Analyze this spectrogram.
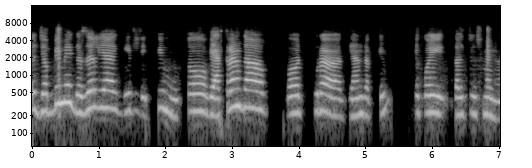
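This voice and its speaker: A woman's fairly high-pitched voice, with a dry, close sound and no echo. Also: ordinary pitch variation. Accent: Gujarati. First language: Gujarati (speaking Hindi). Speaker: writer and poet. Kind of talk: interview testimony.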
